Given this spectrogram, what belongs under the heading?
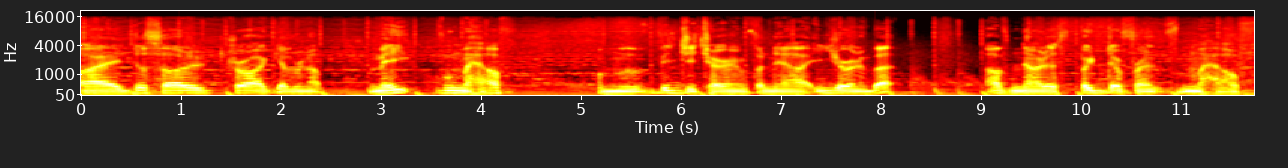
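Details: Ataxic dysarthria in a 29-year-old man with Friedreich's ataxia, a rare degenerative genetic disease diagnosed at 18, causing slurred speech that has worsened over time and progressive walking difficulty; he now uses a wheelchair.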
